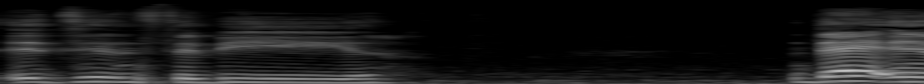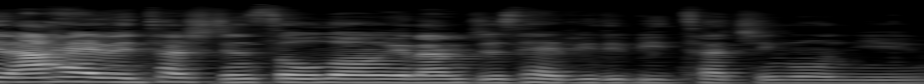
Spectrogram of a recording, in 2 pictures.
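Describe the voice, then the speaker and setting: A woman's voice: lowish voice, fairly even intonation, moderate pace. A young woman co-hosting a podcast, frankly telling profane stories in a casual chat full of "like". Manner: frank, profane, storytelling with lots of "like". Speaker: podcast co-host.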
